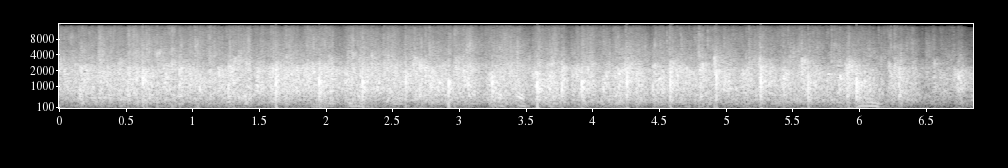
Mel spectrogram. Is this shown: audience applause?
yes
